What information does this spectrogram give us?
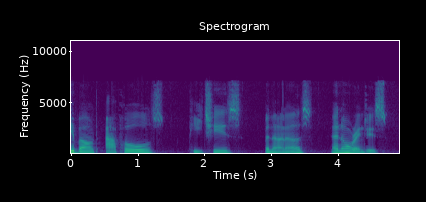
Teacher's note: the pitch of the voice Rises slightly on each noun of the list indicating that we are not yet finished speaking on the final · On the final noun of the list, we find a familiar rise-fall intonation. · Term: continuation rise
